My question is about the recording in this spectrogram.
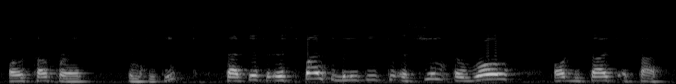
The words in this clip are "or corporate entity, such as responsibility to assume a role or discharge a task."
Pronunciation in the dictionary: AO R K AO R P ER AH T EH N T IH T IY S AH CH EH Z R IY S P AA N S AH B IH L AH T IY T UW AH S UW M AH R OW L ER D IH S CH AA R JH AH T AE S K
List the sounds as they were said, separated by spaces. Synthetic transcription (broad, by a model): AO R K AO L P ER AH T EH N T IH T IY S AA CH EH S R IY S P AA N S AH B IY L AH T IY T UW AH S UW M AH R OW L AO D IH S AA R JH AH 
